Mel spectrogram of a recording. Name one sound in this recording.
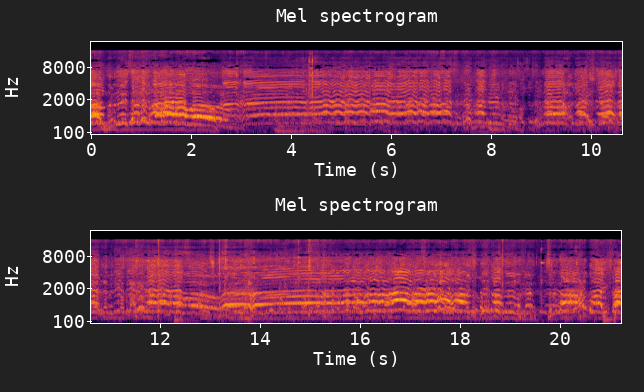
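A chorus of men sings together in long, drawn-out chanted lines outdoors.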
